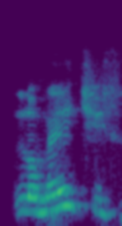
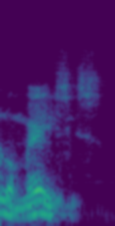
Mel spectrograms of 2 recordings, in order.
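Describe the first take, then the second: First: The name is said with Italian pronunciation. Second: The name is said with Spanish pronunciation. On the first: "así es que se le dice en términos, en términos italianos, la C se pronuncia como una, como, como una H" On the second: "digamos los Médicis, en nuestros términos"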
